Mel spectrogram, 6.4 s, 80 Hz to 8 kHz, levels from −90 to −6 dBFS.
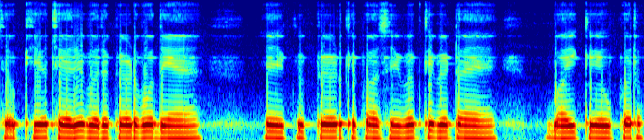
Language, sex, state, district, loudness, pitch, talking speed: Hindi, male, Rajasthan, Bikaner, -11 LUFS, 135 Hz, 165 wpm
